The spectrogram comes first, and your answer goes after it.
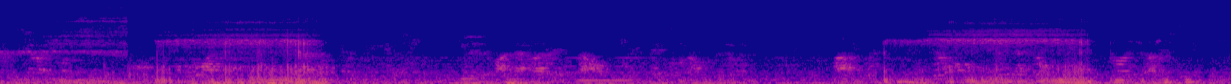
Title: Snoring POV #bulldog #dog #nyc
